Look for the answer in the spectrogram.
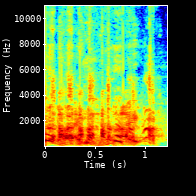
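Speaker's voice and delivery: high-pitched laugh into right, right. Real, not acted. Laughing at own joke.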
